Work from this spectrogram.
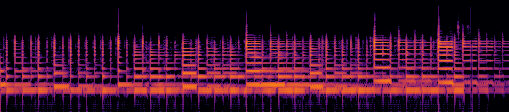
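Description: Electric guitars with a distorted, chorused tone play a steady rhythmic pattern of repeated chords and picked notes, continuous and fairly even in loudness.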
